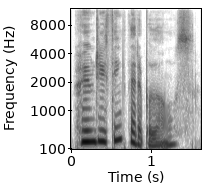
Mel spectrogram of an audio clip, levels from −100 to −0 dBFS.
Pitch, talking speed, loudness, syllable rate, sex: 240 Hz, 295 wpm, -18 LUFS, 6.8 syllables/s, female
